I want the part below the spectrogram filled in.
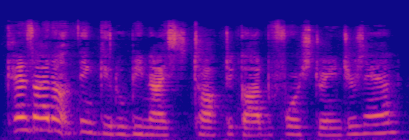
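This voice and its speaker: Here a woman performs as a mischievous farm boy of eight, blunt and insistent, defiant and full of chatter. She speaks briskly and expressively, pitching her delivery high, loud and demanding in a childlike way.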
